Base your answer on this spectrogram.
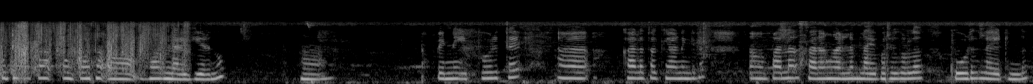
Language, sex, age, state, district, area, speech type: Malayalam, female, 18-30, Kerala, Idukki, rural, spontaneous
